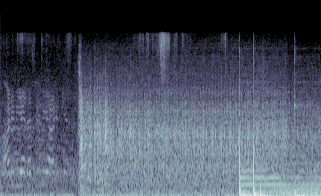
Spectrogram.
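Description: Bus cabin noise heard from inside a moving coach: a steady rush begins about one and a half seconds in, and a much louder low engine rumble takes over near the end.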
